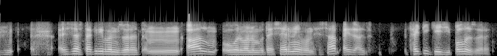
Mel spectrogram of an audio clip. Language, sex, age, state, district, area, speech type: Kashmiri, male, 18-30, Jammu and Kashmir, Kupwara, urban, conversation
